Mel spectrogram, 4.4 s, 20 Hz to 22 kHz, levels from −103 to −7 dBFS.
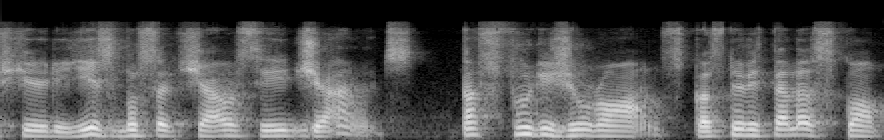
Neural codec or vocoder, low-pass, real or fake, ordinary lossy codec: autoencoder, 22.05 kHz, a latent of 192 numbers a frame, VITS, trained on one speaker; 9.9 kHz; fake; Opus, 16 kbps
